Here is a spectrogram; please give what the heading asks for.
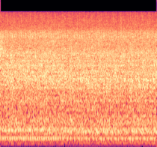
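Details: Six-cylinder car, coil packs three front and three rear, idling evenly and smoothly with a steady hum and no stumble; all six cylinders firing normally.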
